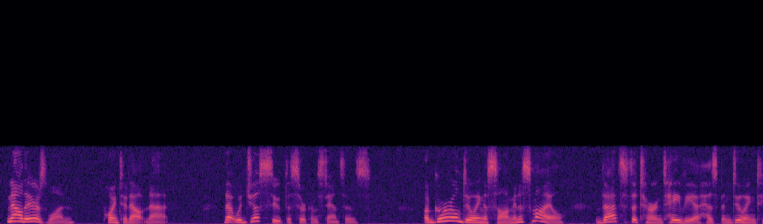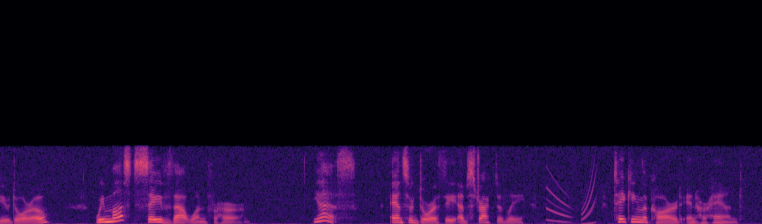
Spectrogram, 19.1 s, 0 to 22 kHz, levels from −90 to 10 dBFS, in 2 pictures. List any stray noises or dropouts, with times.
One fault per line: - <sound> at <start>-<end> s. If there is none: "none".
- chirp at 16.4-17.0 s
